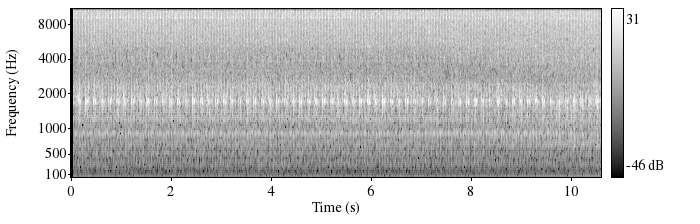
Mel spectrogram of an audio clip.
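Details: Mercedes 300CD diesel with rough idle: sharp, slightly uneven clatter pulsing about twice a second; cause unknown, diagnosis sought.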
